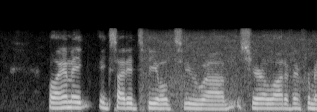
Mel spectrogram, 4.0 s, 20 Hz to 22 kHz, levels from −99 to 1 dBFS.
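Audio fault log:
Throughout, noise suppressor artifacts: steady background is cut by about 18 dB band by band between phrases, then returns under speech, including after the room noise rises near 1.5 s.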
